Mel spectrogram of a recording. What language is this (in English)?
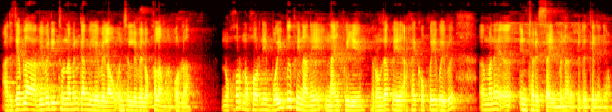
Bodo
